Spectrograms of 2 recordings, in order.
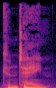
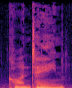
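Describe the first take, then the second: First: "contain" with weak schwa kən; "contain" with a reduced first syllable, kən. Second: "contain" with a clear full o in con; "contain" said the wrong way, full open vowel. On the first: Teacher shows the right schwa way to say contain. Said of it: "it becomes". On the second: Teacher shows the wrong way to say contain. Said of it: "instead of saying contain". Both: Shown as a demonstration.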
